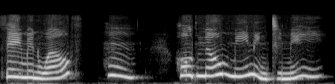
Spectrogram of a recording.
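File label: vox dia, voices heroes English; Yuria; kings raid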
